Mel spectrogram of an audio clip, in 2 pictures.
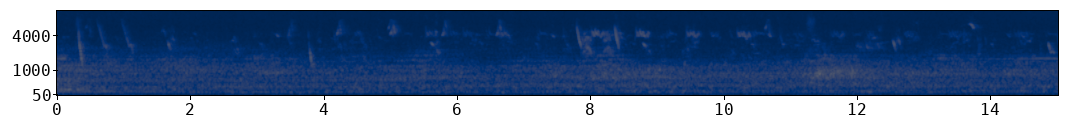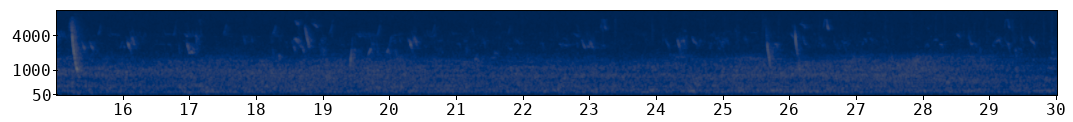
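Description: Faint, scattered bird chirps and calls over a soft steady background hiss, with one sharper chirp about halfway through.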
